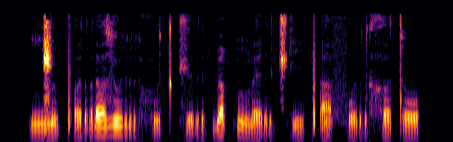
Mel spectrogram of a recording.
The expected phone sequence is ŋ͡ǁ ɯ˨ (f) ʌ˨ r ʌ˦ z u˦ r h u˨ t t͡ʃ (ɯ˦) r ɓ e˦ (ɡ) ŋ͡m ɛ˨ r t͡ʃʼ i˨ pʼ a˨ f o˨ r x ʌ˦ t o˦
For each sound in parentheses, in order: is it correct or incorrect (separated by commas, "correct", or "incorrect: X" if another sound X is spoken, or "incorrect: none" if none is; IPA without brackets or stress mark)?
incorrect: pʼ, incorrect: ɯ˨, incorrect: q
